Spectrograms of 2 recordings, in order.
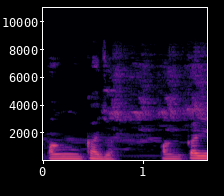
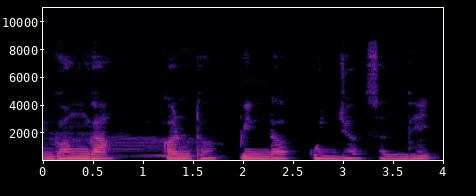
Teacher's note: જે અક્ષર ઉપર તીવ્ર અનુસ્વાર હોય એટલે બોલતી વખતે એના પર ભાર વધારે હોય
